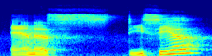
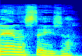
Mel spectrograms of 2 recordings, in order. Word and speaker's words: Anastasia: I thought it was anesthesia, like the drug. Yeah, I feel like it's probably more like that. I'm probably saying it wrong. This is called Anastasia. You worked on no, that, it doesn't didn't say you? Anastasia. I did. Yeah. Fail. There's a TH in there.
